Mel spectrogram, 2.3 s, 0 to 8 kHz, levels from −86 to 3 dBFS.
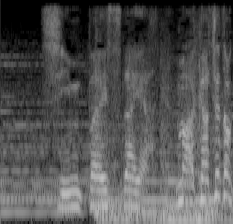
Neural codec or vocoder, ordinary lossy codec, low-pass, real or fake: none; none; 7.2 kHz; real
